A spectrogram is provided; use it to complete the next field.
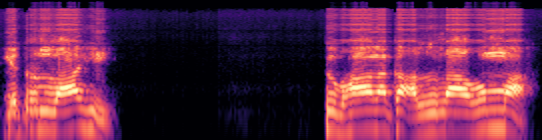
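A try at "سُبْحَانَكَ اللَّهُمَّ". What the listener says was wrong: नहीं सुब्हानका अल्लाहुम्मा नहीं है, सुब्हानका अल्लाहुम्मा काफ के जबर से मिलाओ।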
